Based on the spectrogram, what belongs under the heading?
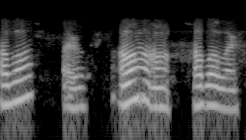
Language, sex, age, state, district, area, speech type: Assamese, female, 60+, Assam, Tinsukia, rural, conversation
